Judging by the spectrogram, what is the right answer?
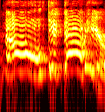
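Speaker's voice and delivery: very high, loud acted scream; frantic yelling. Rebecca screaming for Jack to leave, frantic. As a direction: imitate a desperate shouted order. Voices wife screaming at husband.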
